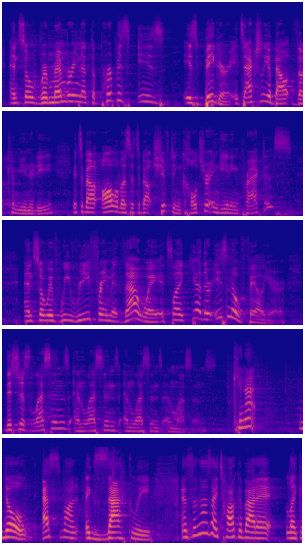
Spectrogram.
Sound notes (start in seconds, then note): none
